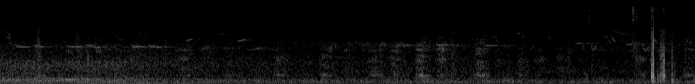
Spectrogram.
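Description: Songbirds chirping and singing, with a quick run of even notes near the start, over a steady outdoor hiss. A single brief sharp sound near the end.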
